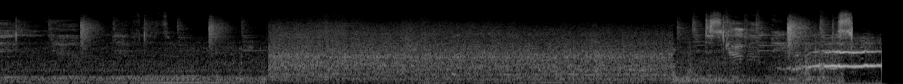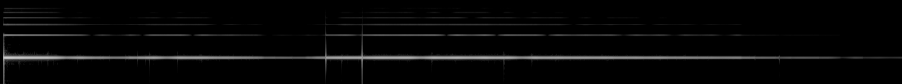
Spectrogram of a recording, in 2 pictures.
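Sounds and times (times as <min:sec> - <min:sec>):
high-pitched ringing tone: 0:09.1 - 0:18.0.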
